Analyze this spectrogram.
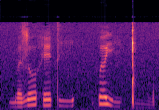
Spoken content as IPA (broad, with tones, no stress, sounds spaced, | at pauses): b ə˨ z o˦ h e˦ t i̤˦ | p ə˦ j i̤˨ ǃ ɔ̤˨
